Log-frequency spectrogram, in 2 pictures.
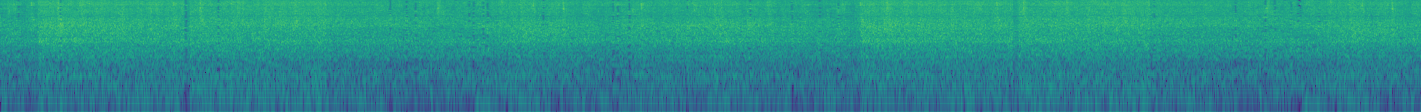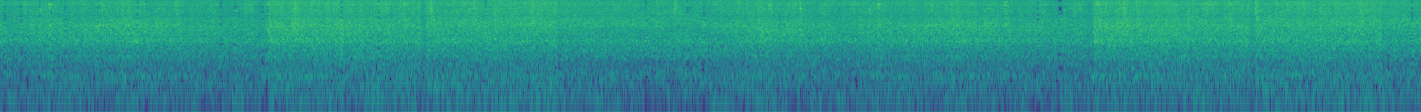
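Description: Steady rain falling, a continuous even hiss of rainfall. The level jumps up slightly every eight seconds or so.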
